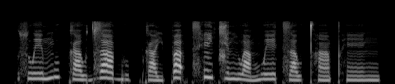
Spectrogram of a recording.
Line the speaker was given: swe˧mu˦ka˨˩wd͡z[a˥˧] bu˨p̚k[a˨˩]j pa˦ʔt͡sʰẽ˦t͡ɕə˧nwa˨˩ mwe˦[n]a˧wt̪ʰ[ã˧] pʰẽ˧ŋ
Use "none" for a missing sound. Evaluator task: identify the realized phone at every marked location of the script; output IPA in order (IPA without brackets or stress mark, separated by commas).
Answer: a˥˧, a˨˩, t͡s, ã˧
